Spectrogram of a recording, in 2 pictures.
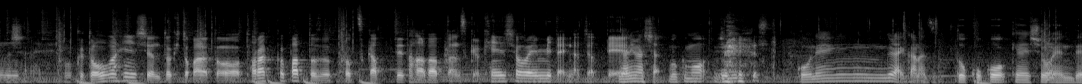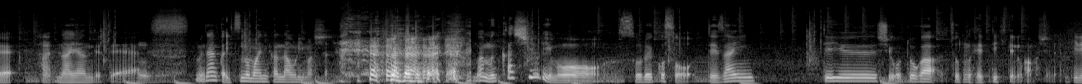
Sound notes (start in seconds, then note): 14.2 laughs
